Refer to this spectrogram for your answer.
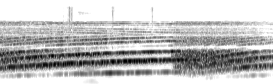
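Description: A fire alarm blares continuously, a loud, steady electronic tone that sustains without pause for the whole stretch, with a slight shift in pitch partway through.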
